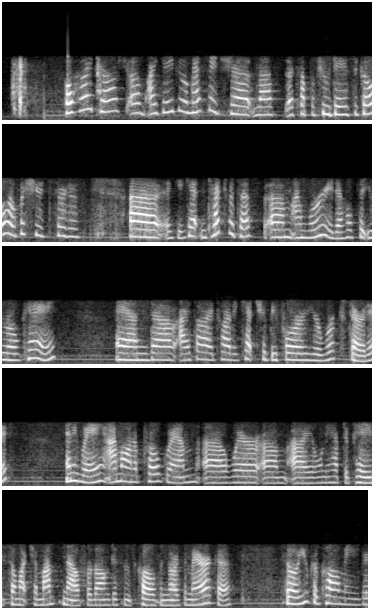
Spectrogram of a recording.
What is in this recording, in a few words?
Voicemail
